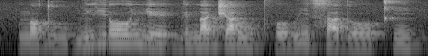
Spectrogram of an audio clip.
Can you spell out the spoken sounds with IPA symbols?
n ɔ˨ d uː˨ b ĩ˦ j i˦ ɾ oː˦ ɲ eː˨ ɡ͡b ɪ˦ n a˦ d͡ʒ a˦ ɾ uː˨ pʰ o˨ β ĩ˦ s a˨ d oː˨ kʰ ĩ˦

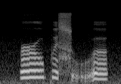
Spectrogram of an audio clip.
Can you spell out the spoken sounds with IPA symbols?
ə˞ ʊ̯ p ɪ s ṵ ə̯

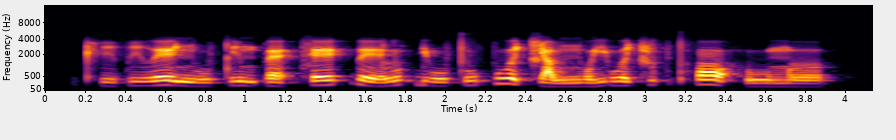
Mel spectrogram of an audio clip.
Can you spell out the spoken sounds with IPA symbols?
kʰ i˩ p i˧ ʋ eː˥˨ ɲ uː˩ t̪ i˧˩ m p ɛː˧˩ t̚ s eː˧˥ k̚ ʋ eː˩˧ l u˥˨ t̚ j uː˩ t̪ u˧˥ p u˥˨ ə̯ t͡ɕ a˩ w ɲ o˩˧ j u˧ ə̯ t͡ɕ u˧˥ k̚ t̪ʰ ɔː˥˨ h uː˩ m ɤː˩

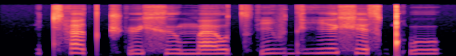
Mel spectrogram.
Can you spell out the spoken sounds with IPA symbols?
cʰ æ˧ t t͡ʃʼ y˨ xʲ u˨ m æ˧ o̯ t͡sʼ i˧ v dʱ i˦ e̯ xʲ æ˧ s ǃʼ u˧

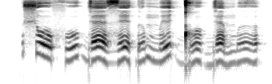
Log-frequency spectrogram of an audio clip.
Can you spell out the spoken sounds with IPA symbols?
ʃ o˥˨ f u˩˥ ɡ ɛ˩˧˩ z e˩˧˩ ɗ ə̤˩˥ m ɪ˩˥ ɡ͡ǃ ʊ˩˧˩ ɡ ɛ˩˧˩ m ə̤˧˥˧

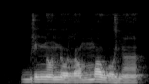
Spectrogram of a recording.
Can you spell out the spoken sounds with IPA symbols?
ɡ͡b i˦ n ɔ̃˦ n o˧ l ɔ˦ m ɔ˦˨ w o˨ j ã˧

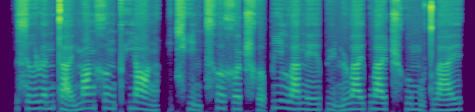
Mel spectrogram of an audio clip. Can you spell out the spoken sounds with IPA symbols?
s ɹ̩˧˥ ɻ ə˧˥ n t̪ a̰˨˩ ɪ̯ m ɑ˥ ŋ x ɤ˥˧ ŋ pʰ j ɑ˥˩ ŋ | t͡ɕʰ ḭ˨˩ n t͡sʰ ɤ˥˩ x ɤ˧˥ ʈ͡ʂʰ ɤ̰˨˩ p i˥ l w ä˧˥ n̪ e˧˥ ɪ̯ p y̰˨˩ n ɻ w a˥ ɪ̯ p w a˥ ɪ̯ ʈ͡ʂʰ u˧˥ m ṵ˨˩ t̪ w a˧˥ ɪ̯

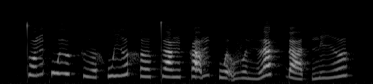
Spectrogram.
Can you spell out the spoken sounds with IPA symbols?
t̪ ɔ˨˦ n k w ɨ˧ ə̯ k ɨ̤˨˩ ə̯ h w i˨˦ ə̯ h əː˧ t̪ a˧ ŋ k a̰˧˥ m h w ə̰ː˧˨ v ə̤˨˩ n l a˦˥ k̚ ɗ aː˨˩ t̚ n i˨˦ ə̯

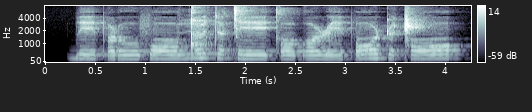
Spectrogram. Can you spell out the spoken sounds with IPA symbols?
b eː pʼ ɔ ɽ oː f ɔː ŋ͡ǃ œ t œ ǀ eː kʼ ɔː ɡ ɔː ɭ eː pʼ ɔː ʈ œ ǁ ɔː

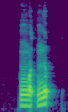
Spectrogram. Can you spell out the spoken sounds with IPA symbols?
ŋ ɔ˨˩ t̚ ŋ ə˦˥ p̚

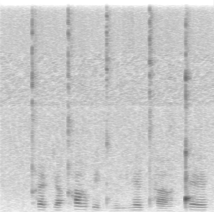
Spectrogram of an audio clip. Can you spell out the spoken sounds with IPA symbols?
qʰ i˨ k e˨ qʰ ʌ˦ ʁ ɓ e˨ dʱ u˨ j ɦ ɛ˦ tʰ a˨ ʁ ǃ ɛ˦

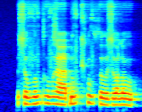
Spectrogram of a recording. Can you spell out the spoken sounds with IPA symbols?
s ʊ v ʊ v ɡʱ ʊ v ɣ aː ɓ ʊ v t͡ʃʰ u v θ ʊː z ʊː lˠ u

